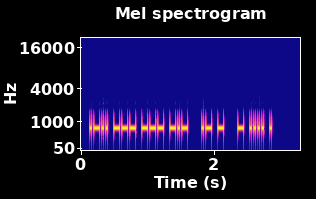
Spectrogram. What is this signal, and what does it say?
Morse code, heard as a keyed tone, about 40 wpm, 700 Hz. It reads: LOOK AT THE
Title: Sets of 5 Words 40wpm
